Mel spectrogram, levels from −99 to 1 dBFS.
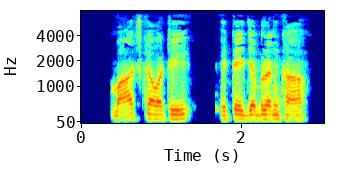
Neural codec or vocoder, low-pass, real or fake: none; 7.2 kHz; real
